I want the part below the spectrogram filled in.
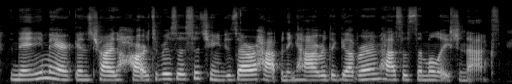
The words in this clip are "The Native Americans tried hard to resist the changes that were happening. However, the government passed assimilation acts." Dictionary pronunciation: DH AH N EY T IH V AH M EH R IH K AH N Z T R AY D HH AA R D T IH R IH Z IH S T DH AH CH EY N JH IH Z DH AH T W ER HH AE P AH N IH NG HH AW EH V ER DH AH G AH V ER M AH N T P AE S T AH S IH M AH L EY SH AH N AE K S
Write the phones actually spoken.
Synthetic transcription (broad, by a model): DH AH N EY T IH AH M EH R IH K AH N Z T R AY D HH AA R D T IH R IH Z IH S T DH AH CH EY N JH IH Z DH AH T W ER HH AE P AH N IH NG HH AW EH V ER DH AH G AH V ER M AH N T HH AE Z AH S IH M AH L EY SH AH N AE K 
